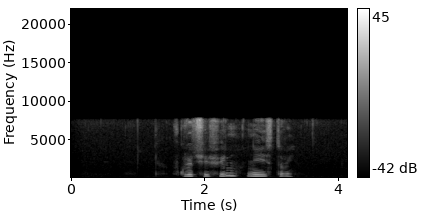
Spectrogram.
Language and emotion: Russian, neutral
